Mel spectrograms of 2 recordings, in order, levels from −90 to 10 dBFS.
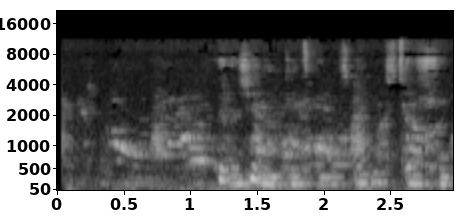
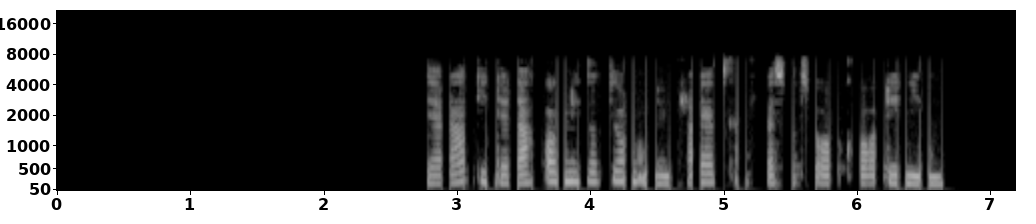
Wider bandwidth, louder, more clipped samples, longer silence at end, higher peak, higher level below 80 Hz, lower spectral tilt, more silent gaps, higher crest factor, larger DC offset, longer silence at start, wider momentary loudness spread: first, 11.5 kHz vs 7.8 kHz; first, -26 LUFS vs -29 LUFS; neither; second, 0 s vs 0.55 s; about the same, -10 dBFS vs -8 dBFS; first, -50 dBFS vs -62 dBFS; about the same, -4.5 dB/octave vs -4 dB/octave; second, none vs 3.41-3.45 s, 4.09-4.14 s, 5.46-5.51 s, 5.64-5.68 s, 5.96-6.02 s; second, 18 dB vs 24 dB; neither; second, 0.05 s vs 2.8 s; about the same, 11 LU vs 10 LU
